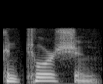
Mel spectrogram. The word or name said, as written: contortion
